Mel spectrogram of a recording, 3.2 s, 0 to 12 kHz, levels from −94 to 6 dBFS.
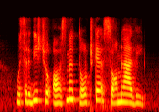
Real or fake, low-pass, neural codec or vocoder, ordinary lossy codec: fake; 7.2 kHz; codec, 16 kHz, 2 kbps, X-Codec, HuBERT features, trained on general audio; none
